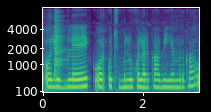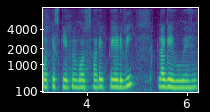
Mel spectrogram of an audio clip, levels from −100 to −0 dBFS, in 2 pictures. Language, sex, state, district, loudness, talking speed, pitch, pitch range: Hindi, female, Bihar, Jamui, -22 LUFS, 210 wpm, 210 Hz, 200-215 Hz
